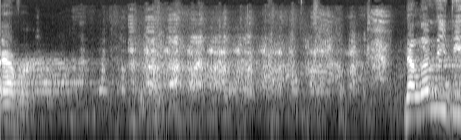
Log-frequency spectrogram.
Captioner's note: laughter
